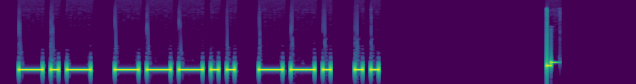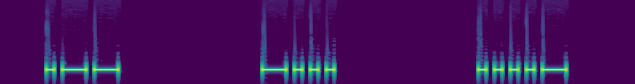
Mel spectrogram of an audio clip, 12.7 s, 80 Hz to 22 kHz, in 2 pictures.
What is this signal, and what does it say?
Morse code, heard as a keyed tone, about 15 wpm, spaced as for 9 wpm, 700 Hz. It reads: K8GI WB4
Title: USA Call Signs - 6x Character Spacing - 15wpm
